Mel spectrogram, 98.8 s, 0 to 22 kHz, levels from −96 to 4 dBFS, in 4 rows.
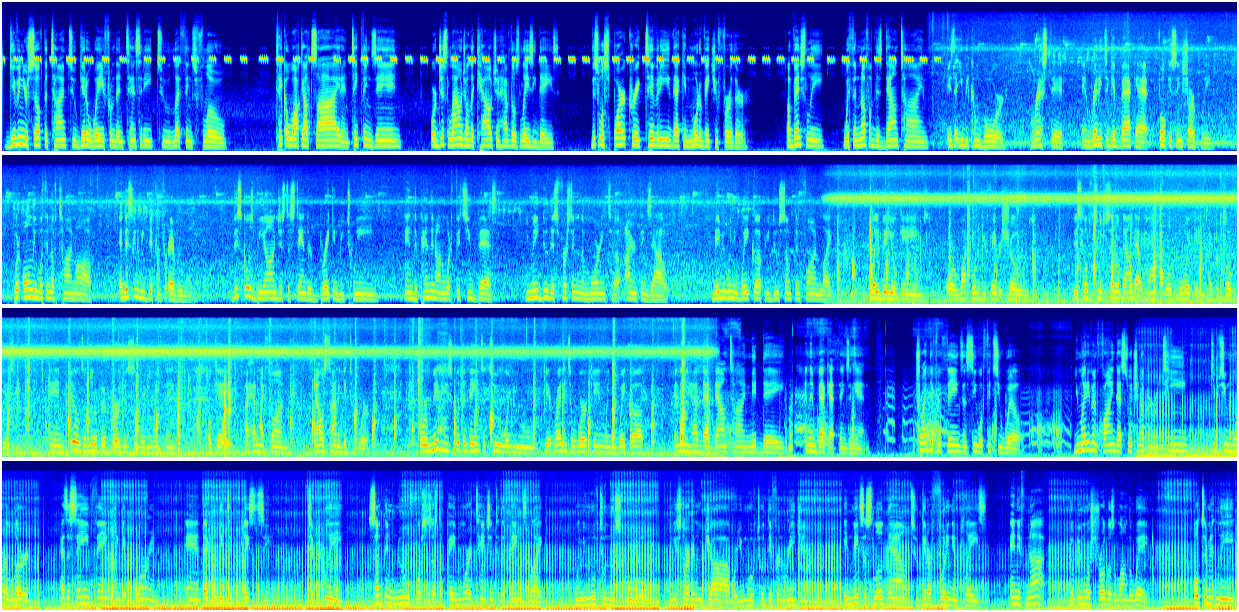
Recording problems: animal sounds; very loud; throughout; 4 dB above the speech

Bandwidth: 16.5 kHz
